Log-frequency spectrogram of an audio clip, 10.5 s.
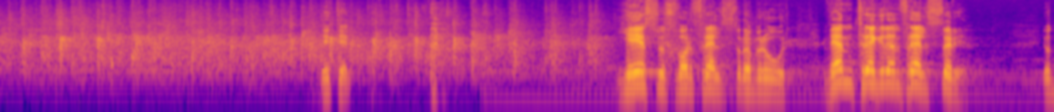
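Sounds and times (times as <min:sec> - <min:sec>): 
audience applause in a church: 0:00.0 - 0:06.2
speech: 0:03.2 - 0:03.6, 0:04.3 - 0:04.5, 0:06.2 - 0:09.8.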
